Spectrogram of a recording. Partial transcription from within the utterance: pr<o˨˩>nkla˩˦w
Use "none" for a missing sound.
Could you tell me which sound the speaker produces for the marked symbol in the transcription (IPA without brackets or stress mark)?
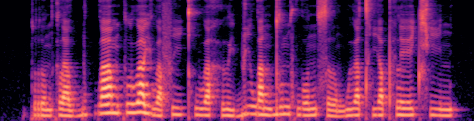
o˩˦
